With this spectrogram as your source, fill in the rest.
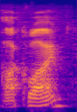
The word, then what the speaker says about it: aquae: This is the genitive singular, goes in that blank, aquae. Chop off the A-E pronounced I and you get the stem aqua.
